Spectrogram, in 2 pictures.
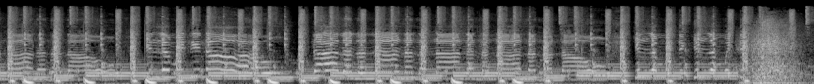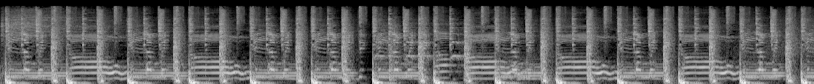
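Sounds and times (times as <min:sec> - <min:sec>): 
dancehall music snippets: 0:00.0 - 0:16.2.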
